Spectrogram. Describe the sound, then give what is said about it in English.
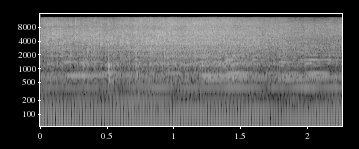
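Giblets, turkey neck and tailpiece sauté in hot oil over medium heat in a stock pot for giblet gravy, giving a steady, dense sizzle and crackle that holds evenly for the whole stretch with no talk. “heat the oil over medium heat. Add the giblets, turkey neck, and turkey tailpiece. Sauté for about 5 minutes.”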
